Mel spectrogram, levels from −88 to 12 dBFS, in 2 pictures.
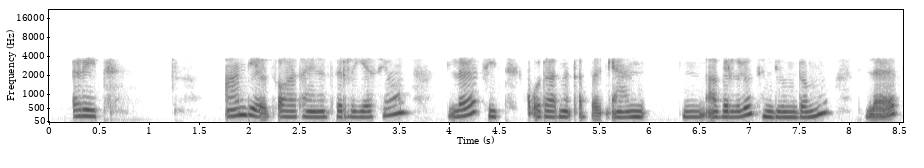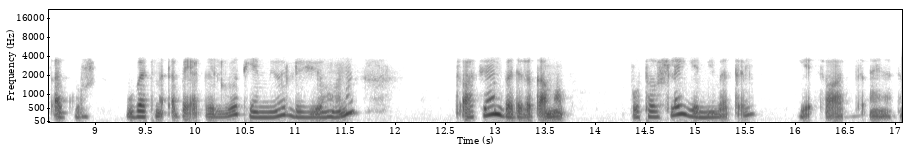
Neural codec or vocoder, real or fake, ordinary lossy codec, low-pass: none; real; Opus, 16 kbps; 3.6 kHz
